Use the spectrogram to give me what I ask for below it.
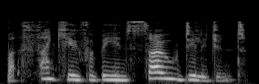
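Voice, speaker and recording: A woman voicing a stern but kindly male official in an audiobook, with a brisk, commanding manner. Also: medium pitch, a bit bright, dry recording, dull audio. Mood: pleased, kindly. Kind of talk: audiobook character acting.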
